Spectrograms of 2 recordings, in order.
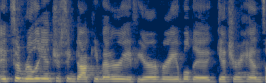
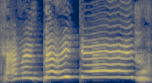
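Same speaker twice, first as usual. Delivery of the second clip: shrill, very high, very loud scream; 11 dB louder than usual. Retelling a chase scene from a Christmas special: imitating Mantis screaming. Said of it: "she's, like, screaming, she's like".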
